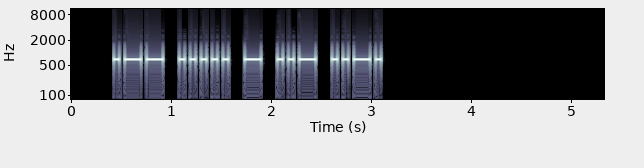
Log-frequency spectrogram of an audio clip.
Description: Morse code, heard as a keyed tone, about 22 wpm, 700 Hz. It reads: W5TUF
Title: Call Signs Repeated 3x - 22wpm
